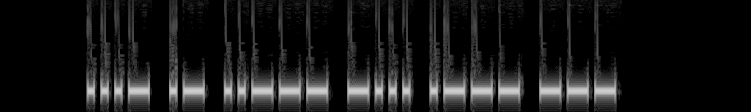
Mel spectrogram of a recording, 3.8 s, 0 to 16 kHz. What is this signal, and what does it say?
Morse code, heard as a keyed tone, about 34 wpm, 700 Hz. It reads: VA2BJO
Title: DXCC-100 Call Signs - 6 Characters - 35wpm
